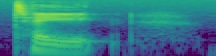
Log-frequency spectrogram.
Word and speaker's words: Tayte: A backstory too on my name, Tate, it is spelled T-A-Y-T-E.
